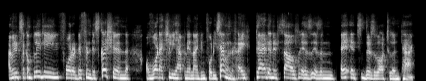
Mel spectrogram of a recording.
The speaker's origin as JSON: {"language": "English", "region": "Punjab", "country": "India", "tie": "born or raised there", "said": "I hail from Punjab and I grew up on a farm"}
